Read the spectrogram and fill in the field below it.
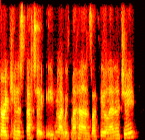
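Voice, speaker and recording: A woman with a British accent, medium pitch and a very fast pace. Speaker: caller, retired teacher and author. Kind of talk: call-in advice conversation. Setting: call-in to live stream show. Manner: halting, many fillers.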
